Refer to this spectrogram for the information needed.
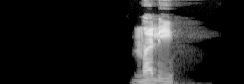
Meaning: nominative/accusative plural of ноль (nolʹ)
- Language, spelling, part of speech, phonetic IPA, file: Russian, ноли, noun, [nɐˈlʲi], Ru-ноли.ogg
